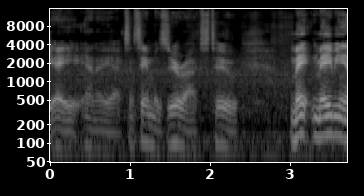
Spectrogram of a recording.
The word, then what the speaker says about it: Xerox: strange thing about x when it starts a word is that it's really a z right it's pronounced z so why do they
